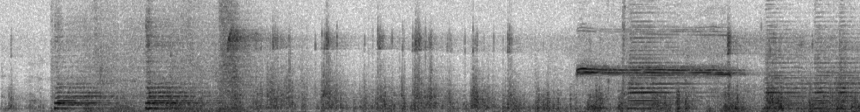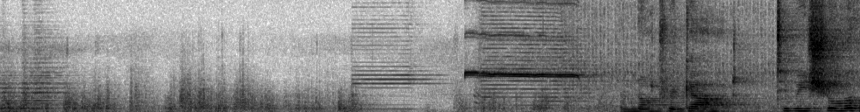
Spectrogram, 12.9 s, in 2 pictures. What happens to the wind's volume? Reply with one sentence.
The loudness of the wind goes up, then down.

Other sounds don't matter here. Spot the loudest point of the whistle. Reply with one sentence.
The loudest moment of the whistle is at 10 seconds.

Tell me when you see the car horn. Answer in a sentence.
You can hear the car horn from 0.3 to 1.8 s, from 4.7 to 6.9 s and from 9.1 to 10.9 s.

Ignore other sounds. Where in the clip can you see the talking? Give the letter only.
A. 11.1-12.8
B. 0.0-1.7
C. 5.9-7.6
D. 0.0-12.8
A.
